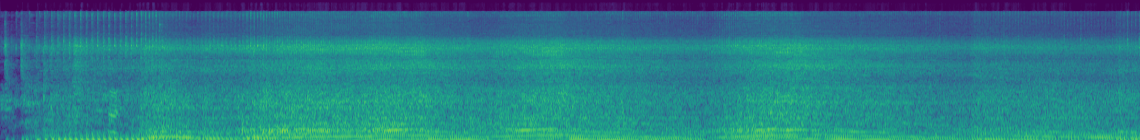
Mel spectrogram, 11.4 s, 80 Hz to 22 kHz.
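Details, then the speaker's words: Honda Vario 125 fuel-injected scooter after throttle body cleaning: engine picks up cleanly and revs rise and fall smoothly with no stumbling or dying, running normally. "Yang seperti kalian lihat tadi bahwa motor Vario 125 semakin bagus suaranya dan juga tidak ngepos."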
